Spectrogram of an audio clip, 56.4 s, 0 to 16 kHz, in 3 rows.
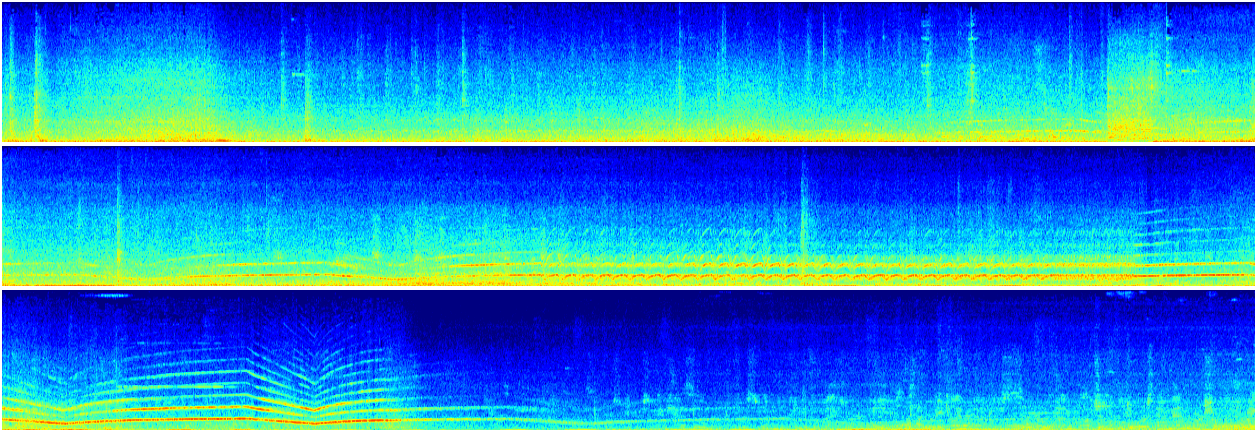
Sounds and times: Fire engine, fire truck (siren): 0:00.0 - 0:56.3
Police car (siren): 0:11.8 - 0:51.6.

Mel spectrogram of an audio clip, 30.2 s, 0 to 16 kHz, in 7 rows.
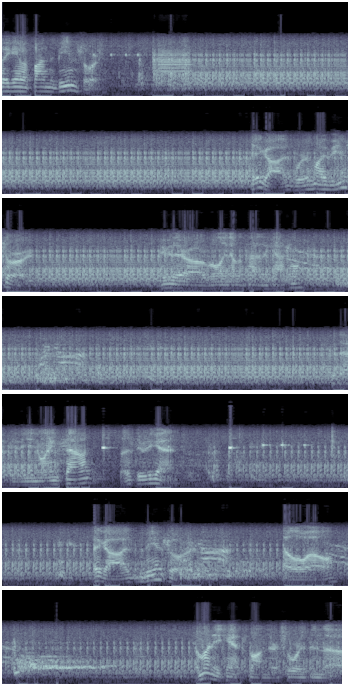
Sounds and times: Speech: 0:00.0 - 0:01.3, 0:07.4 - 0:09.0, 0:10.6 - 0:12.7, 0:17.1 - 0:19.5, 0:22.8 - 0:24.4, 0:25.2 - 0:25.8, 0:28.4 - 0:30.2.

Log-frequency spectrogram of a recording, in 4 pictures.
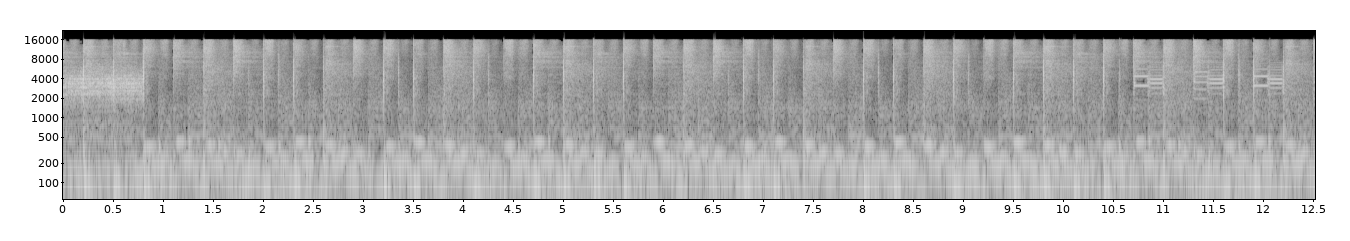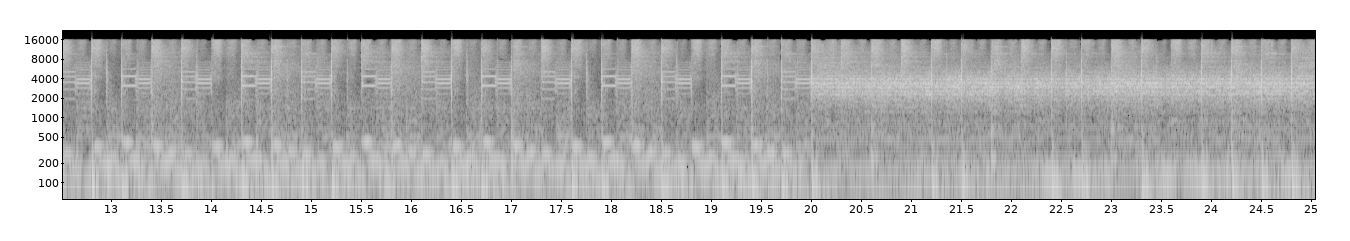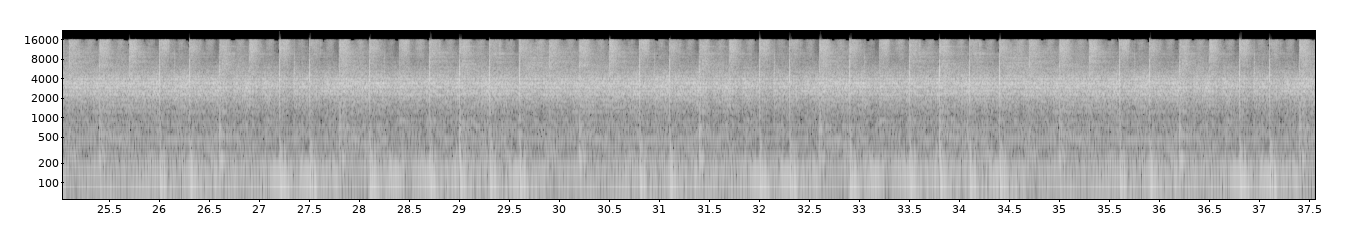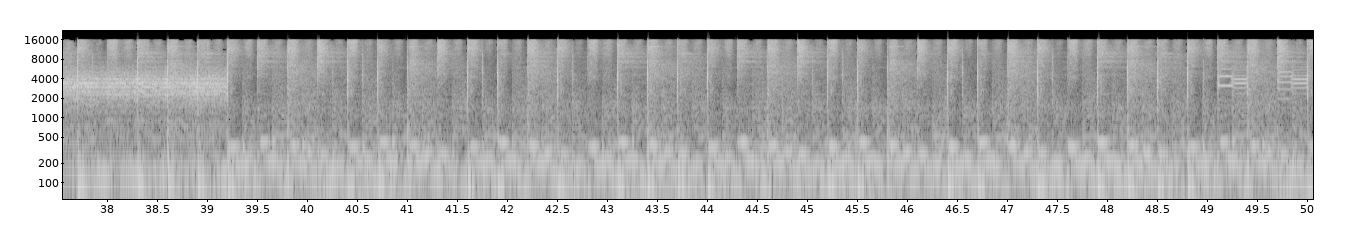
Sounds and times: Exciting music: 0:00.0 - 0:50.0.

